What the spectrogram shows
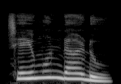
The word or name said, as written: ಚೆಯ್ಮುಂಡಾಡು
